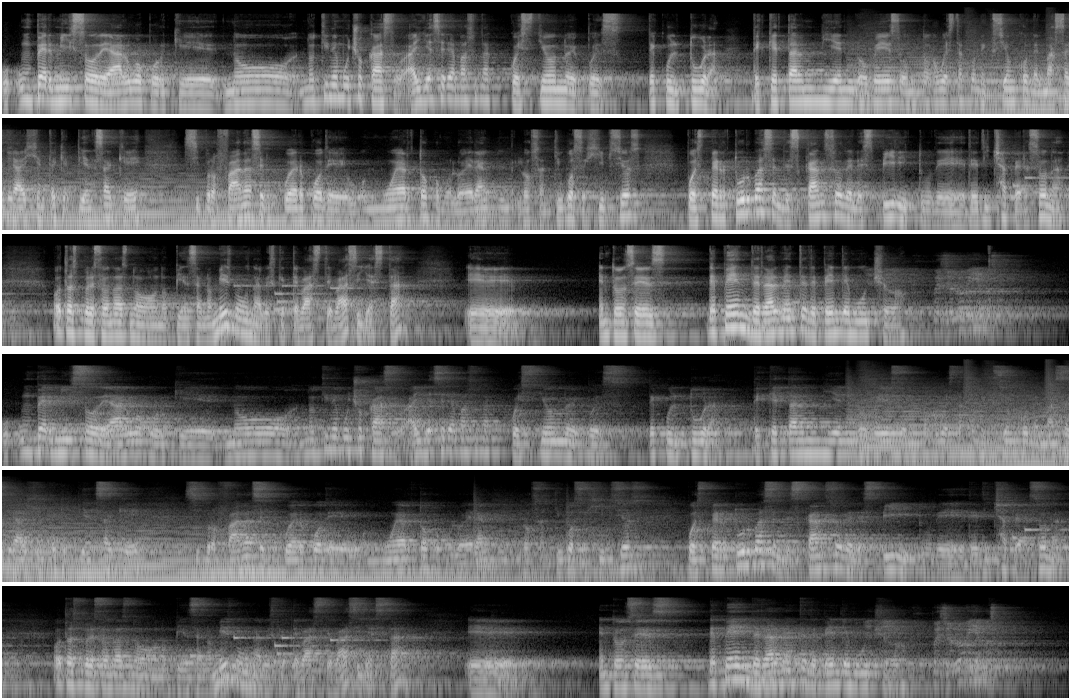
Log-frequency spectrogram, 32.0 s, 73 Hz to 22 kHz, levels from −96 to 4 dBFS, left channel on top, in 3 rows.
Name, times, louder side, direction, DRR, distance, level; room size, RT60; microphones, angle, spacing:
voice 1, 0.0-6.2 6.5-7.2 7.5-12.2 12.5-17.1 17.5-21.3 21.9-25.4 26.0-26.6 27.3-28.0 28.4-30.4, left 6 dB, 85° left, 12 dB, 0.3 m, -24 dB
voice 2, 7.9-8.3 26.2-26.4 29.7-31.3, equal, 80° right, -2 dB, 1.4 m, -41 dB
sound 1, 8.4-18.7, right 1 dB, 55° right, 0.9 m, -33 dB
sound 2, 20.8-21.1 23.2-23.7 24.1-24.9, equal, 30° right, 0.3 m, -35 dB
8.4 x 4.0 x 4.0 m, 2.1 s
head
